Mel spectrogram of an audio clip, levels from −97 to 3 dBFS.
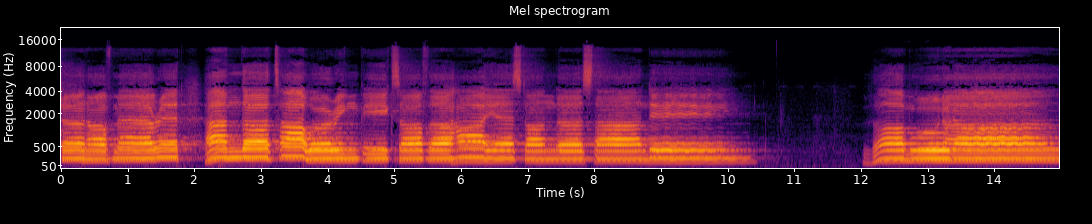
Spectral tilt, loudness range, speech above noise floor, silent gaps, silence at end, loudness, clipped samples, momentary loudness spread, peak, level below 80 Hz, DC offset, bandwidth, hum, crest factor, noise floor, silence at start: -6 dB/octave; 8 LU; 50 dB; none; 0 s; -20 LUFS; under 0.1%; 10 LU; -4 dBFS; -72 dBFS; under 0.1%; 13.5 kHz; none; 16 dB; -69 dBFS; 0 s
